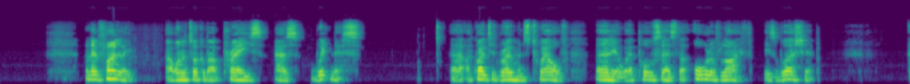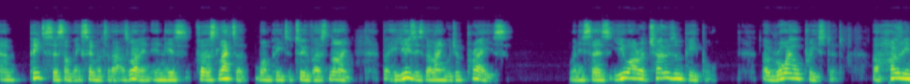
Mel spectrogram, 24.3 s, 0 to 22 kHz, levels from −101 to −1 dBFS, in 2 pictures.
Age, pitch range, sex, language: 40-59, 145-185 Hz, male, English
